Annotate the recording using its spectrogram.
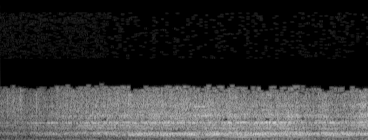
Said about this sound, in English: Wasn't that a train whistle?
